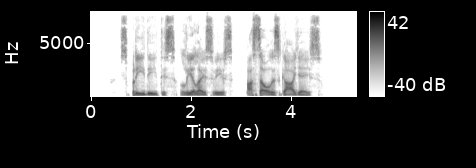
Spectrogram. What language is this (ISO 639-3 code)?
lav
